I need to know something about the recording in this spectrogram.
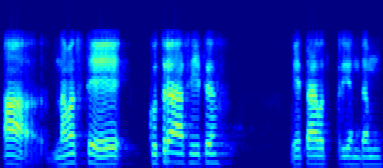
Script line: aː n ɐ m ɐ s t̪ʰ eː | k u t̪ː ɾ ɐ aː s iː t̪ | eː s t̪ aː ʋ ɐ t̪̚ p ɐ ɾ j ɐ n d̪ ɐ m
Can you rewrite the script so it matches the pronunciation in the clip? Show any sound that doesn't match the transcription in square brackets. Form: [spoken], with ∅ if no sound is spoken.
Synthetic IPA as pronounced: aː n ɐ m ɐ s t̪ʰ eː | k u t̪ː ɾ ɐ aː s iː t̪ | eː [∅] t̪ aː ʋ ɐ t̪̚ p ɐ ɾ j ɐ n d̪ ɐ m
